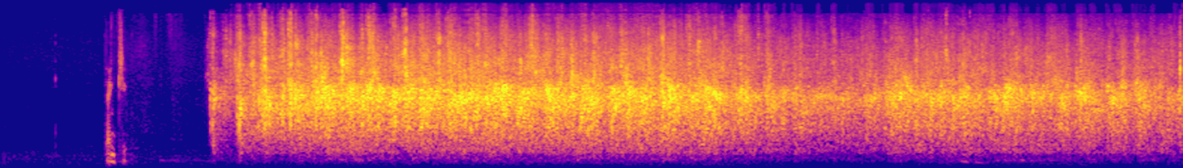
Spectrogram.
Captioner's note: applause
